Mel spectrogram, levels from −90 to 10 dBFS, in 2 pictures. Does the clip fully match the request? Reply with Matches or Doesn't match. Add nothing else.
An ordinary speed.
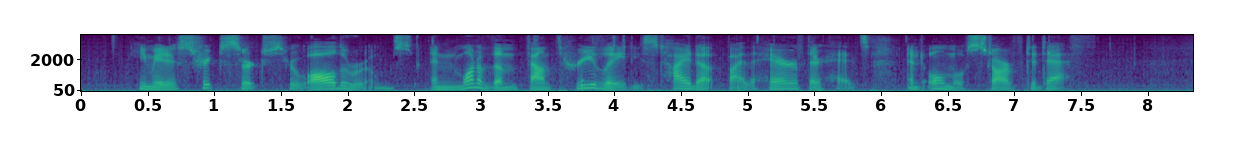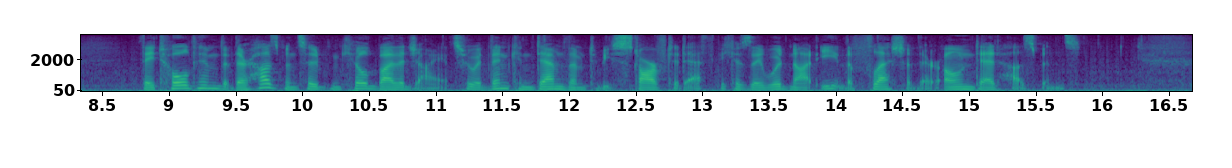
Doesn't match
